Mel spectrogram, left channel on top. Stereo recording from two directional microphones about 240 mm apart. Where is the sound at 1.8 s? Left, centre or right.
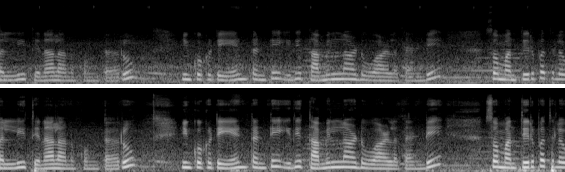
Right.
